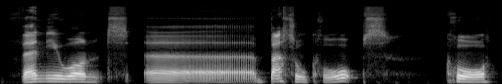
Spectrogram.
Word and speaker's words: Battle Corps: Core, but it's got a P on the end. Battle Corps. That's how you spell it. That's not how you pronounce it, though.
